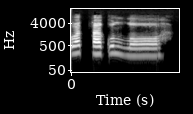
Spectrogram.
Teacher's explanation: lafaz allahnya dia harus ditebalkan ya nah ditebalkan untuk lamnya karena dia huruf sebelumnya adalah huruf yang berharakat domah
